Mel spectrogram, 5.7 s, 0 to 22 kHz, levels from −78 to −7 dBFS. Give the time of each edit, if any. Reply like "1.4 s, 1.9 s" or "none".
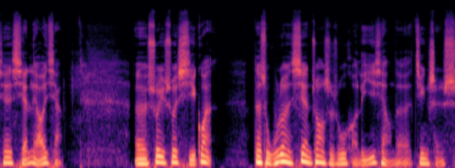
3.1 s, 4.4 s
